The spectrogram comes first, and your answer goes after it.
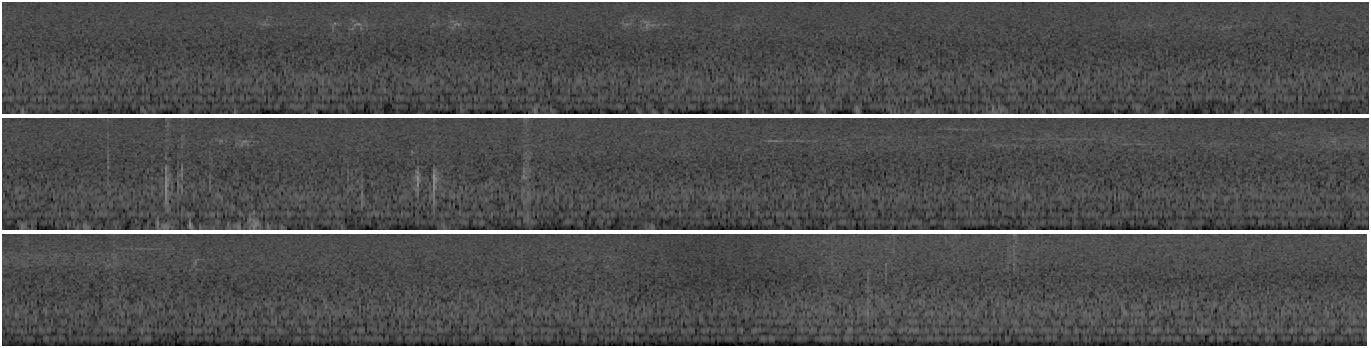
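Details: A swarm of honey bees in May at a County Kilkenny farm in Ireland, filling the air with a continuous layered drone; faint high bird chirps and a few brief knocks break through the steady buzzing.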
